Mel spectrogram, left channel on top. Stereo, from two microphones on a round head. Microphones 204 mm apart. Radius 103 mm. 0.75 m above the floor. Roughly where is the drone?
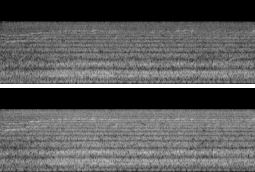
Right.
